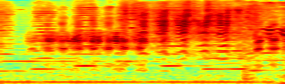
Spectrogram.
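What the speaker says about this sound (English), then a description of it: "This is someone else's goat" A goat bleats loudly and close, a single drawn-out wavering cry over a steady low hum, with no talking.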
